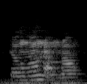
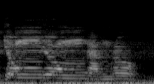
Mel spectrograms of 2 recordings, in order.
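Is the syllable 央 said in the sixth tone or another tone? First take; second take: another tone; sixth tone. First: The syllable 央 is not in the sixth tone. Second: The syllable 央 is in the sixth tone. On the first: The speaker calls it wrong. "是错" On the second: The speaker calls it right. "这个央要读第六调"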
